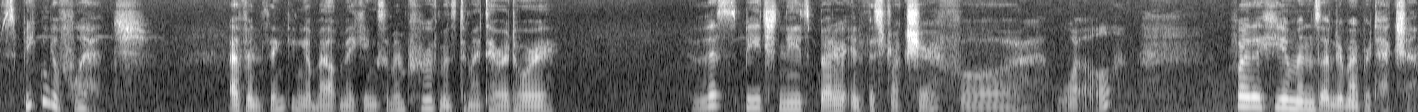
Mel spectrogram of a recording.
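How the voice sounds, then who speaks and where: A woman playing a playful, possessive, territorial shark girl in an intimate roleplay audio, teasing and self-assured, with breathy asides that drop into whispers. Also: low-pitched, animated, unhurried, darkish tone, a little hiss or hum. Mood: musing, eager.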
